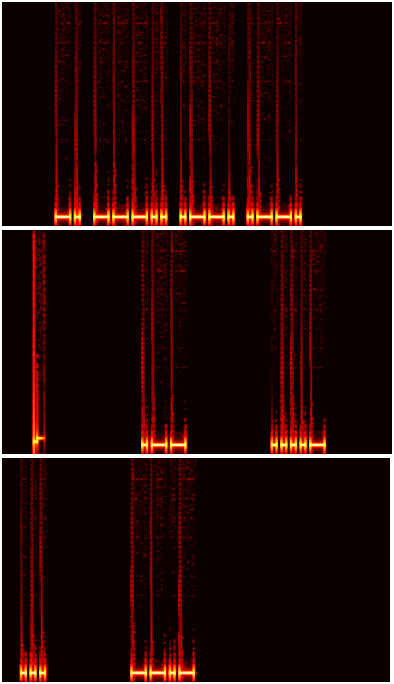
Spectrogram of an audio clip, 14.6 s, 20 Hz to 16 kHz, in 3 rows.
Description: Morse code, heard as a keyed tone, about 20 wpm, spaced as for 10 wpm, 700 Hz. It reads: N8PP W4SQ
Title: USA Call Signs - 4 Characters - 6x Character Spacing - 20wpm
